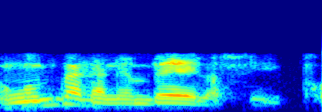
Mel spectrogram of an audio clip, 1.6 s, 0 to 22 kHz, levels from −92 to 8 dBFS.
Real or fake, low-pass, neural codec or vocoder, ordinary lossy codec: real; 3.6 kHz; none; none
